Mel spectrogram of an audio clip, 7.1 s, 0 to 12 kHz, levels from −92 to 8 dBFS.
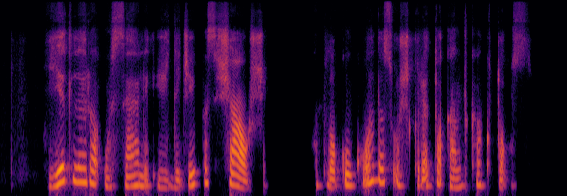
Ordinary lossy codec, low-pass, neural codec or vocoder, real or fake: Opus, 16 kbps; 10.8 kHz; autoencoder, 48 kHz, 32 numbers a frame, DAC-VAE, trained on Japanese speech; fake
